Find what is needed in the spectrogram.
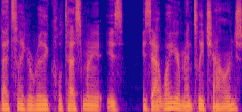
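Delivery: play-acted deadpan, low, totally earnest, dead-serious tone. Retelling what two students asked a youth speaker: imitating students saying it dead serious. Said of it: "Dead serious".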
